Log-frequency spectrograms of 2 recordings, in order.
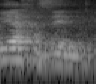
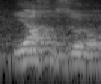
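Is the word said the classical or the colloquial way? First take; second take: colloquial; classical. First: The middle root vowel is the everyday spoken one. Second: The middle root vowel is the classical one. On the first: The speaker calls it wrong. "تقولون في كلامكم يخزن" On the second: The speaker calls it right. "لا هي يخزن"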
